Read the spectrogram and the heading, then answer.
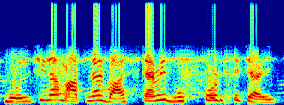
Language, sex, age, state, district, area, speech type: Bengali, female, 18-30, West Bengal, Darjeeling, urban, conversation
